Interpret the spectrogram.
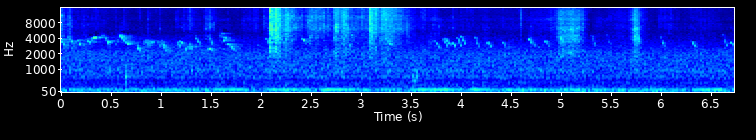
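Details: Mother hen with five-day-old chicks; thin, high downward peeps come in loose bursts, with only a couple of soft low clucks, all partly masked by a loud steady low-pitched hum and occasional rustling.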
